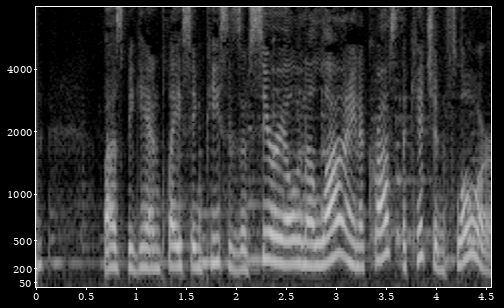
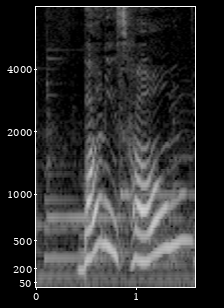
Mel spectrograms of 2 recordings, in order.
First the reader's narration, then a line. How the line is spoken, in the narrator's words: they cried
